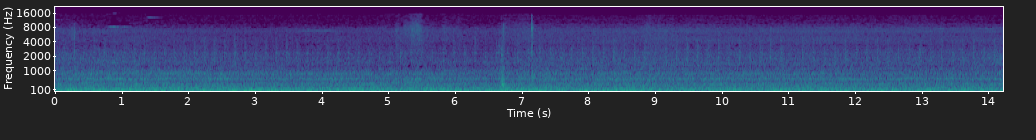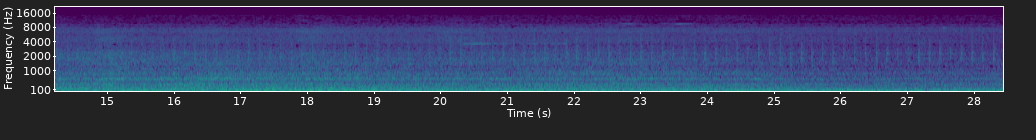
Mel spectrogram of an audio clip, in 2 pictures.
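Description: Car engine idling in stopped traffic, a steady low rumble heard from inside the cabin.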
